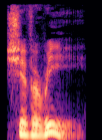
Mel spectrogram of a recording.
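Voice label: "charivari", British English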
